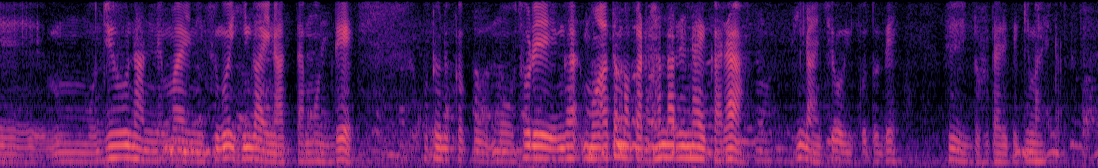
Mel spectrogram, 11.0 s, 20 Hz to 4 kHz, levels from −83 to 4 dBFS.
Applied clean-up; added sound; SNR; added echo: none; none; none; none.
